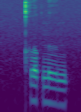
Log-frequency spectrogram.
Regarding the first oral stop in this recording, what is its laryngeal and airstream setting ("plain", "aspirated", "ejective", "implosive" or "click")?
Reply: aspirated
